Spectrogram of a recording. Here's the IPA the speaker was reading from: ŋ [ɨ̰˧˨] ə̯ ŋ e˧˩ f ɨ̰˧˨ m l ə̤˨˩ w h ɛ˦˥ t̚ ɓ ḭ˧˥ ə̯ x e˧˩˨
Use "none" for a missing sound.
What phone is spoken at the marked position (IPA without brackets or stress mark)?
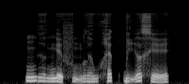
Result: ɨ̤˨˩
